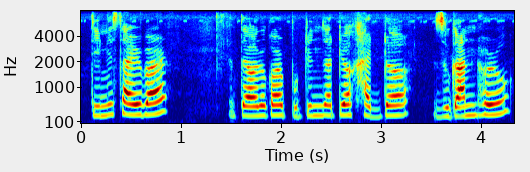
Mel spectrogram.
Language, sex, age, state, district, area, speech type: Assamese, female, 18-30, Assam, Dhemaji, rural, spontaneous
